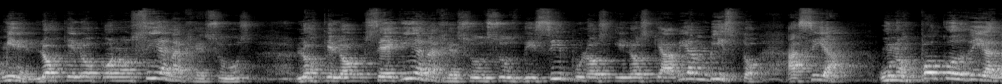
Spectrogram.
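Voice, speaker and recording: A man preaching a sermon as pastor, lively and dramatic, acting out the shouts of a crowd. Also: high-pitched. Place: church. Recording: very echoey church hall, mic far off.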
